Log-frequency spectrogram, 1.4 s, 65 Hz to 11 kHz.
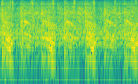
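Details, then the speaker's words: Wrecked, long-sitting Volvo 240 with B230 engine, plugs in and starting spray used: starter cranks in even pulses, about two and a half per second, never catches; compression sounds good, no spark suspected, fuel pump possibly stuck. "Sounds like it's got good compression at least. Doesn't seem like we have spark, but I know a way around that."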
